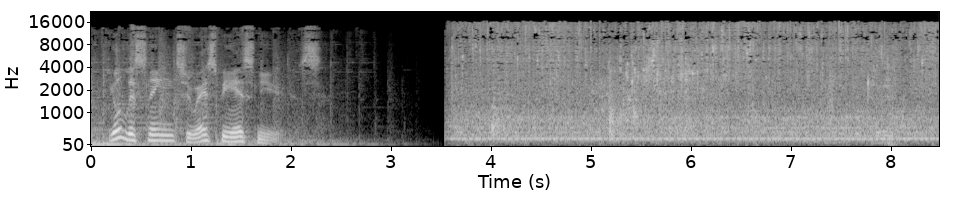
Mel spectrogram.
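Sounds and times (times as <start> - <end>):
speech: 0.2 - 2.3
eggplant strips sizzling in oil at Li Ho Fook restaurant in Melbourne: 3.6 - 8.4.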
